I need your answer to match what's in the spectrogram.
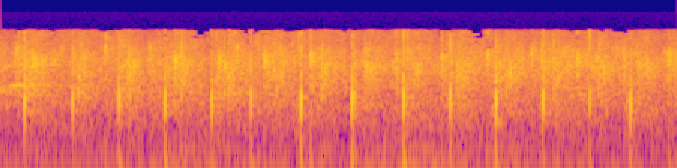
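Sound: audience applause and cheering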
